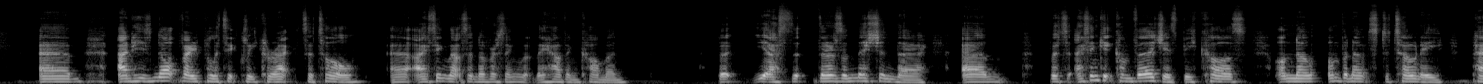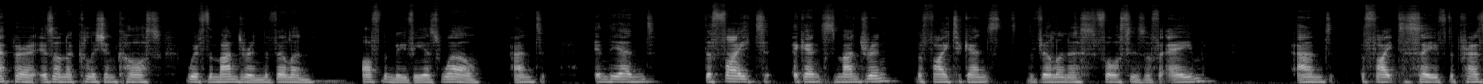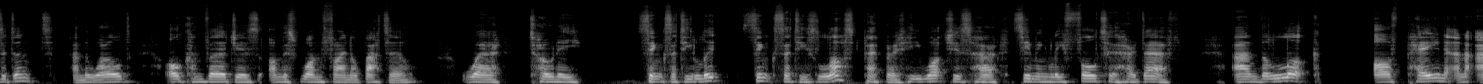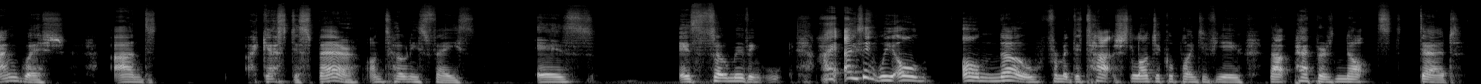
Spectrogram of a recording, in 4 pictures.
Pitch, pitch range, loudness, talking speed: 120 Hz, 110-135 Hz, -27 LUFS, 145 wpm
